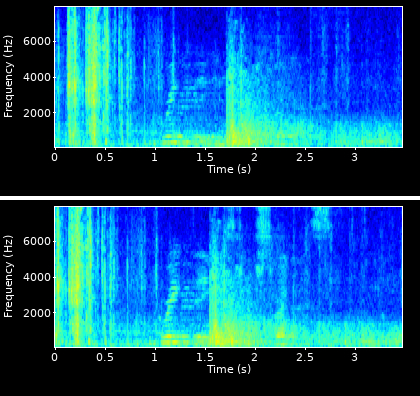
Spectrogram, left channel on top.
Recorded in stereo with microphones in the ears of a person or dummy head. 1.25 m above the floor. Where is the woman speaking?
25° right (ahead or behind), 2.5 m.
